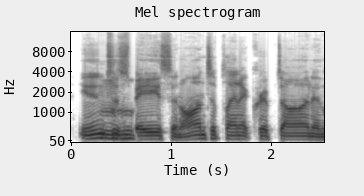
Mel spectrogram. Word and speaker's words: Krypton: comes down to jorel who repeatedly mispronounces Krypton as Krypton because Brando couldn't be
